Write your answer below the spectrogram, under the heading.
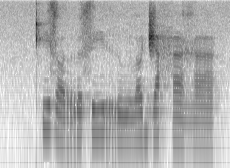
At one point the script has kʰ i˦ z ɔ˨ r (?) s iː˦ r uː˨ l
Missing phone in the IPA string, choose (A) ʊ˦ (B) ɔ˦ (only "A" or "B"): A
